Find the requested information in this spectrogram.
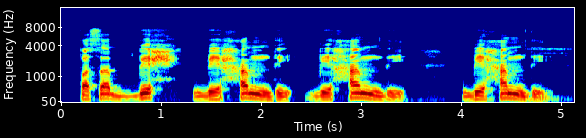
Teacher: जब यहां पर हा साकिन को अदा करेंगे तो यहां पर हा बड़ा हा की आवाज निकलनी चाहिए जो कि हलक से निकलेगी।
